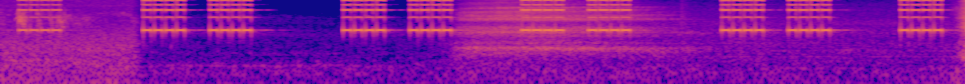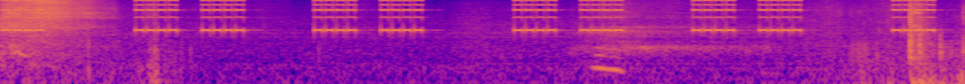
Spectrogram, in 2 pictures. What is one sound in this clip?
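An alarm clock beeps in quick repeated bursts.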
